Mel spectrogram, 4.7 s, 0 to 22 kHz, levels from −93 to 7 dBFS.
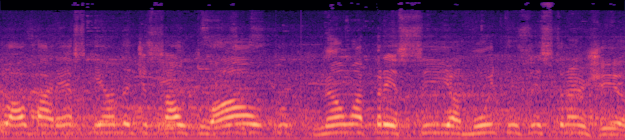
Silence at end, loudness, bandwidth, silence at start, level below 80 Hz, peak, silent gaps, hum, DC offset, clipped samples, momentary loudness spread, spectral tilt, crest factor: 0 s; -15 LUFS; over 20 kHz; 0 s; -36 dBFS; 0 dBFS; none; none; under 0.1%; under 0.1%; 7 LU; -5.5 dB/octave; 14 dB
